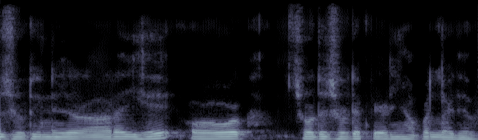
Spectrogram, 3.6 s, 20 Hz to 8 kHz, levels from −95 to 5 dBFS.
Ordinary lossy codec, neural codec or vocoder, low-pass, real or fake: none; codec, 16 kHz, 2 kbps, X-Codec, WavLM features, trained on Multilingual LibriSpeech; none; fake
